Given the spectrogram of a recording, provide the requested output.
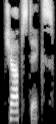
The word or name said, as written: chopsticks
